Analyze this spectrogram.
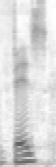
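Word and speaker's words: vis: about earlier which is spelt v i s like viz that's the value which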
